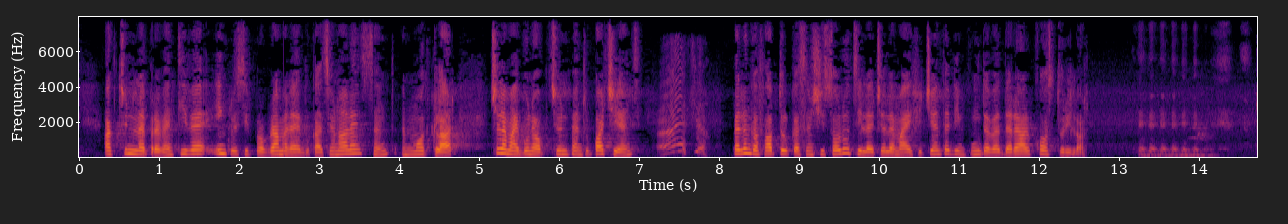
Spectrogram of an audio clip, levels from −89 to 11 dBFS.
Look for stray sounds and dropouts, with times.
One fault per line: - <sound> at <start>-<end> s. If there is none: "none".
- sneeze at 7.2-7.9 s
- laugh at 13.1-14.7 s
